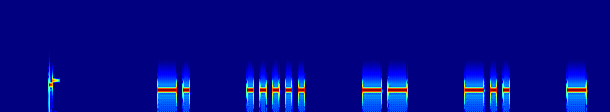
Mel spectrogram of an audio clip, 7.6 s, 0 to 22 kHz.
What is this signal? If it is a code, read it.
Morse code, heard as a keyed tone, about 15 wpm, spaced as for 9 wpm, 700 Hz. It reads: N5MDT
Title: USA Call Signs - 5 Characters - 3x Character Spacing - 15wpm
